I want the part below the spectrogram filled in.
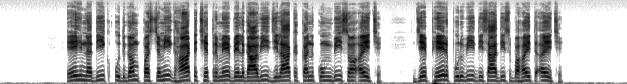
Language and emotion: Maithili, neutral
